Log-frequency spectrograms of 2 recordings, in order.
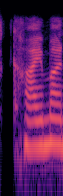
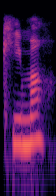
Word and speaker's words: Kaima: been mispronouncing your client it's kaima not keema yeah you're close enough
